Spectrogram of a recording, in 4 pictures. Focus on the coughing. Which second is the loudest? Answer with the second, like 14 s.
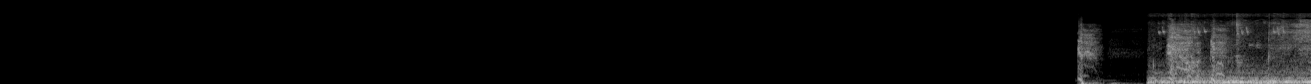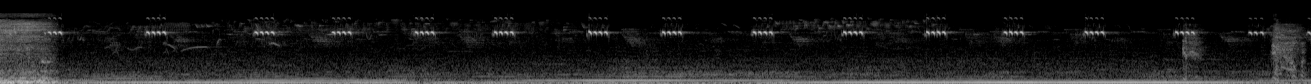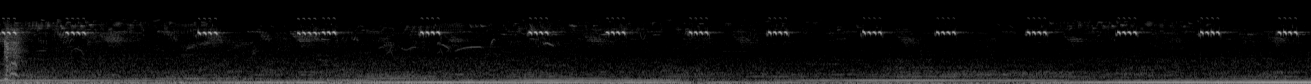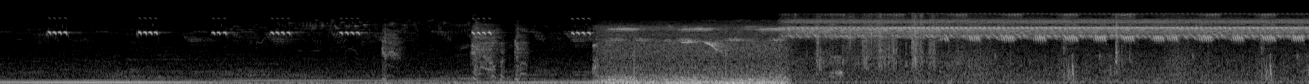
12 s.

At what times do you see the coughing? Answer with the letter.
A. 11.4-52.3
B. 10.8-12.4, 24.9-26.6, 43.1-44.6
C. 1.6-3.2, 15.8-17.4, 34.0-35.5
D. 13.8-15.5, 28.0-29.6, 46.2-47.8
B.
